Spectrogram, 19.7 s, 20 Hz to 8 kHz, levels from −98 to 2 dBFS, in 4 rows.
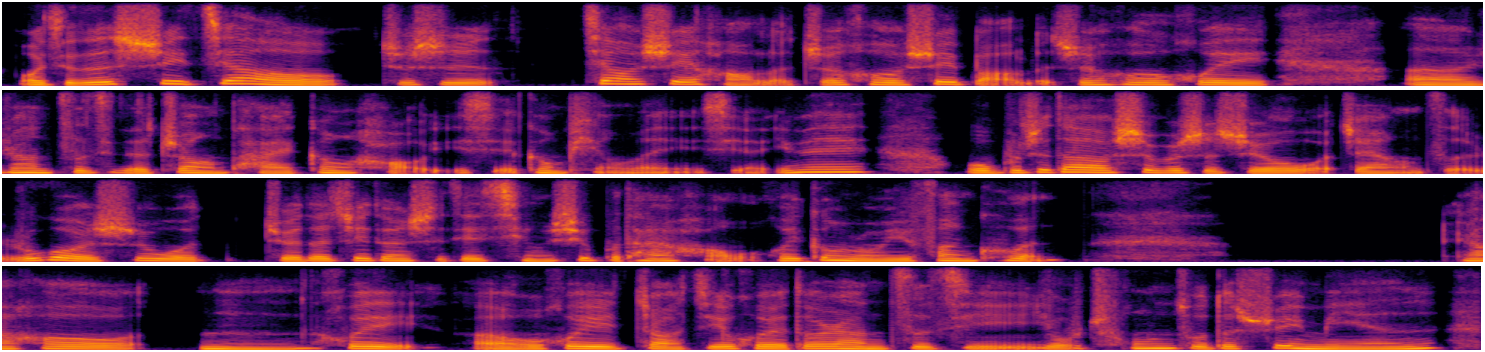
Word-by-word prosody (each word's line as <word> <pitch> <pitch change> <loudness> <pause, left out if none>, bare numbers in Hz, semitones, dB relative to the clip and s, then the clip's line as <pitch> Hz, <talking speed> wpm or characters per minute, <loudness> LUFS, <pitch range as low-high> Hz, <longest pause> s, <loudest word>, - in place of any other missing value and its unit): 我 180 - +3
觉 175 - 0
得 205 +5 +4
睡 250 +2 +5
觉 210 -8 +3
就 180 - -6
是 180 -2 -1 0.3
觉 265 -3 +1
睡 230 -2 +3
好 165 -6 -4
了 - - -6
之 185 - -2
后， 190 0 0
睡 220 +4 +4
饱 210 - -3
了 - - -8
之 185 - -1
后 195 -1 -1
会， 180 -3 0 0.4
呃， 165 -2 0
让 200 +1 +3
自 180 -1 -3
己 190 - -10
的 165 - +1
状 170 0 -1
态 160 -1 -4
更 175 +1 -2
好 - - -6
一 - - -10
些， - - -7
更 180 - -1
平 195 +4 -8
稳 - - -5
一 225 - -12
些。 - - -8
因 200 - 0
为 245 +1 +1 0.3
我 180 - +2
不 190 - -1
知 225 - +1
道 225 -2 +5
是 205 +1 +4
不 185 - 0
是 185 - +1
只 170 - +1
有 175 +1 +3
我 170 - -1
这 - - -2
样 165 +3 -5
子， - - -8
如 200 - +1
果 215 -6 +4
是 175 +5 -1
我 170 -4 +1 0.2
觉 165 - 0
得 175 +2 +2
这 200 +3 +1
段 185 -2 0
时 180 - -2
间 170 - -1
情 175 -3 -2
绪 205 - +2
不 - - -4
太 180 -2 -2
好， 180 - -7
我 - - -8
会 190 - 0
更 220 +2 +2
容 165 -3 0
易 - - +1
犯 185 +1 -1
困。 195 +5 -3 1.3
然 180 -2 -1
后， 180 -3 0 0.2
嗯， 160 -1 0
会 195 -4 +3
呃， 165 -1 0
我 170 - +1
会 185 0 +5
找 175 -2 0
机 180 +2 0
会 185 -2 +3
多 195 +3 +1
让 190 -4 +3
自 175 0 -1
己 - - -3
有 165 - -2
充 215 +1 +2
足 190 -4 -1
的 190 - -1
睡 225 +3 +3
眠， 175 +3 +2
185 Hz, 280 characters per minute, -23 LUFS, 170-205 Hz, 1.3 s, 睡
